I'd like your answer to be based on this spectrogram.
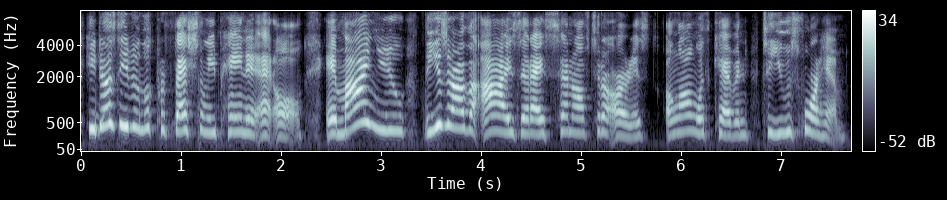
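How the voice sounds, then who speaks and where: A woman's voice: high-pitched, moderate pace, few pauses, sharp tone. A young woman on a livestream vlog, talking in an upset, rambling way and repeating herself. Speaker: vlogger.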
